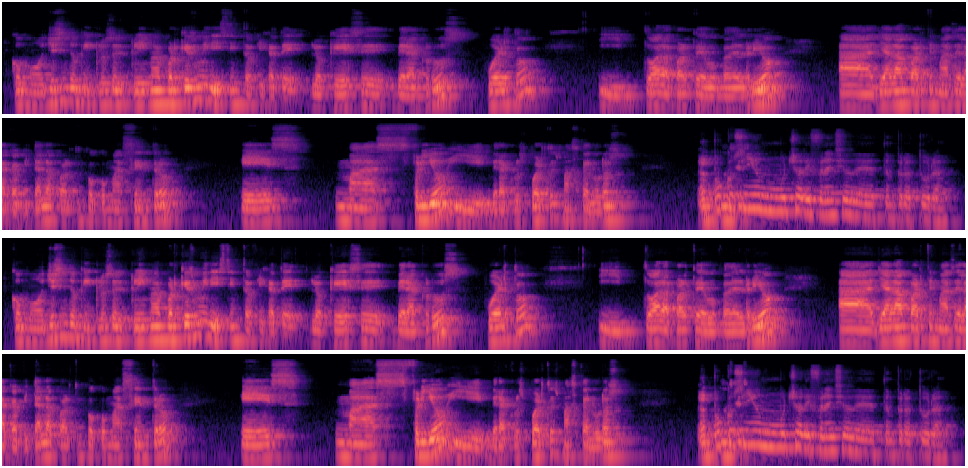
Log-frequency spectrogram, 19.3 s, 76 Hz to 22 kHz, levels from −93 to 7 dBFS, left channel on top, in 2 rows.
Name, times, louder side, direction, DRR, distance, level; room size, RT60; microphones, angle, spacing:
voice 1, 0.1-5.4 6.0-7.9 8.4-11.4 12.0-12.6 13.0-15.9 16.6-16.9, right 1 dB, 85° right, 1.5 m, -30 dB
voice 2, 16.6-19.1, equal, 20° right, 2.1 m, -34 dB
19.5 x 9.5 x 4.9 m
head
